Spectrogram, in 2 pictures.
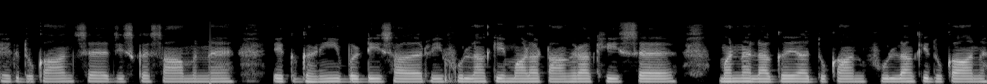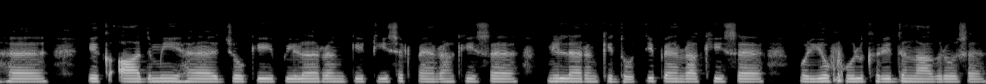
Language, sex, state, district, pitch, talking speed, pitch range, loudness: Marwari, male, Rajasthan, Churu, 135 Hz, 140 wpm, 130-135 Hz, -22 LUFS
